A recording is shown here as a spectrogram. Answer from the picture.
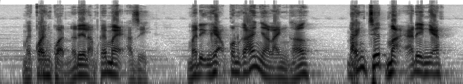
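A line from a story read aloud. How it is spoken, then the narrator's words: Loud blaring shout. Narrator (Vietnamese): Công bô bô cái miệng quát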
